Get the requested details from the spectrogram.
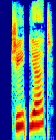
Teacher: In casual speech, it often sounds like Jeet yet, the words blend together so much that a learner might think it is a completely different phrase. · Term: blended speech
